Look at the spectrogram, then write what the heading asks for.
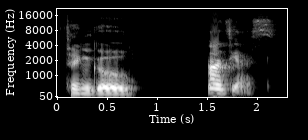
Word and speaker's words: tengo ansias: Tengo. Ansias.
